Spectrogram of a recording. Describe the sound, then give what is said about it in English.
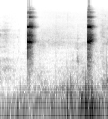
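Glasses clink together twice in a toast, two bright ringing taps about a second apart, fairly loud against a faint low rumble. “Cheers. That's it.”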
